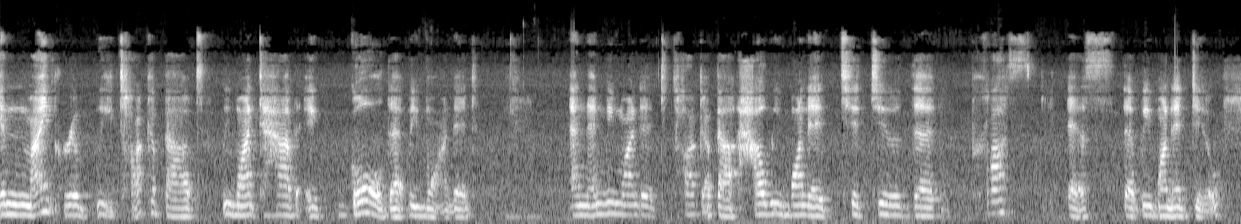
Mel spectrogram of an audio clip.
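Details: Woman with aphasia reporting a group discussion; aphasia.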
